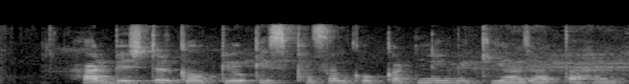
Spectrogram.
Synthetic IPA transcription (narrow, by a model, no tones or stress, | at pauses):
haɾbesʈəɾkaʊpjoːɡɪspʰɐsəlkokɐʈnemẽkijad͡ʒaːt̪aɦɛː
